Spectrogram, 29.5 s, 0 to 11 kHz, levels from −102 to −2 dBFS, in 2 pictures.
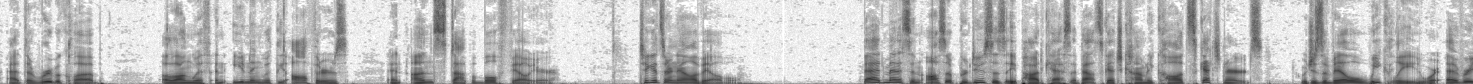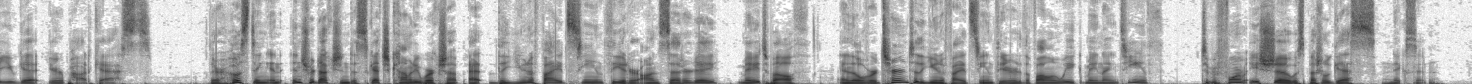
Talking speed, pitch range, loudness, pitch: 155 wpm, 105-150 Hz, -23 LUFS, 115 Hz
